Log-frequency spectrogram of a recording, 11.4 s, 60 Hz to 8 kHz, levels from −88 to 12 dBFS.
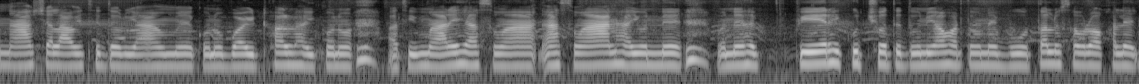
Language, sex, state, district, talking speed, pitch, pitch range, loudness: Bajjika, female, Bihar, Vaishali, 155 wpm, 180 Hz, 175-185 Hz, -20 LUFS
